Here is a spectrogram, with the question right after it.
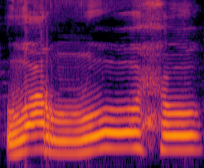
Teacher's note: والروح، یہاں پر دیکھیے الف اور لام کو سائلنٹ کر دیں گے، واو کو ڈائریکٹ را کے ساتھ ملا کر پڑھیں گے اور را کو موٹا یعنی پر بھی پڑھیں گے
